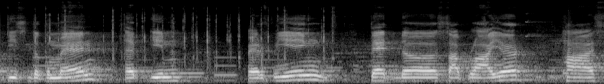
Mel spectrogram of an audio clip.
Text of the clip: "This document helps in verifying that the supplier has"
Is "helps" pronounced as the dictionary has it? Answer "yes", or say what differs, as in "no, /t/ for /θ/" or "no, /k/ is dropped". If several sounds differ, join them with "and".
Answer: no, /l/ is dropped and /s/ is dropped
